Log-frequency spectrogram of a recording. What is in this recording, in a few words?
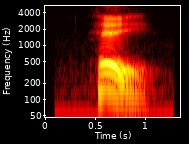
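"hei", Finnish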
